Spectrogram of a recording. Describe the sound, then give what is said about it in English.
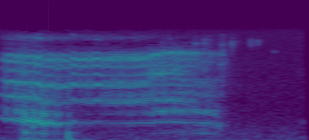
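A cat lets out a single drawn-out, tonal meow that holds steady for about a second before cutting off, faint and alone. “what the hell was that? It's my cat.”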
